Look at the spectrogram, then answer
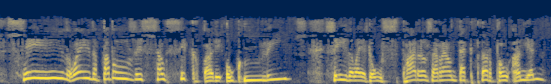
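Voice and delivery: high, slow voodoo-woman character voice. Acted. Voodoo woman showing the cook signs in the pot, intent. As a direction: draw it out high, pointing out each sign.

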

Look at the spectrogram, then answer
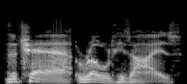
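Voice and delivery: plain reading voice

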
